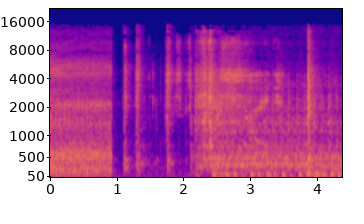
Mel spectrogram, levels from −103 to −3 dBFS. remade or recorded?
recorded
